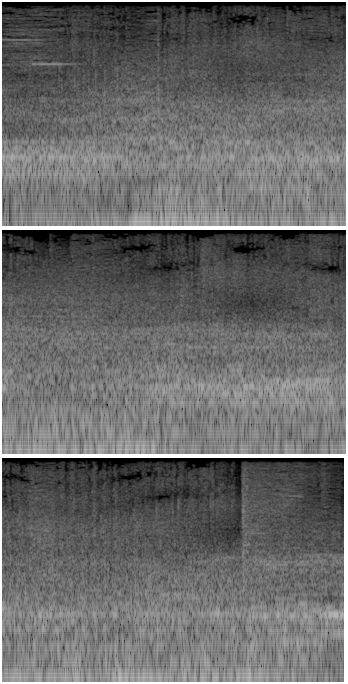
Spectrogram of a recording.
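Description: Soundtrack of a slideshow video: music mixed with a steady, dense low noise.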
